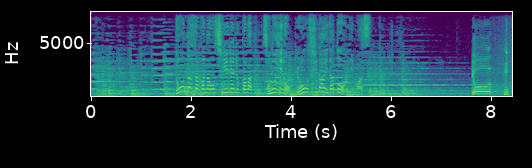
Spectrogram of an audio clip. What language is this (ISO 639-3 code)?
jpn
